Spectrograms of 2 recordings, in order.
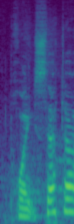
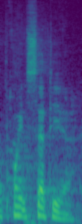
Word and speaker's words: poinsettia: Is it pronounced poinsettia or poinsettia? Either. Oh. It depends where you come from, which accent you have.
